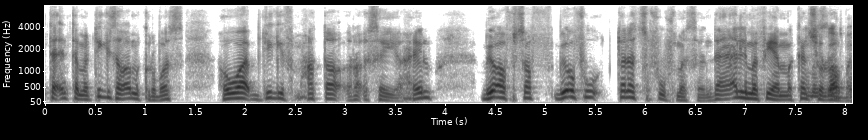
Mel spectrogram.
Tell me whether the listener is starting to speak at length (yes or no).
no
